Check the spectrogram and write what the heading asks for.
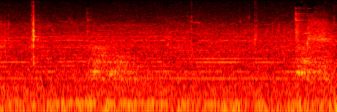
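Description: Faint camera handling as a folding Polaroid Land Camera is opened and its bellows pulled out: one sharp click about half a second in and light handling noise near the end, over a faint steady hum.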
